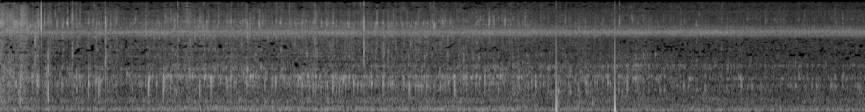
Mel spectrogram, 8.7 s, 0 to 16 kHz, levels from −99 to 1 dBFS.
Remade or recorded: recorded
